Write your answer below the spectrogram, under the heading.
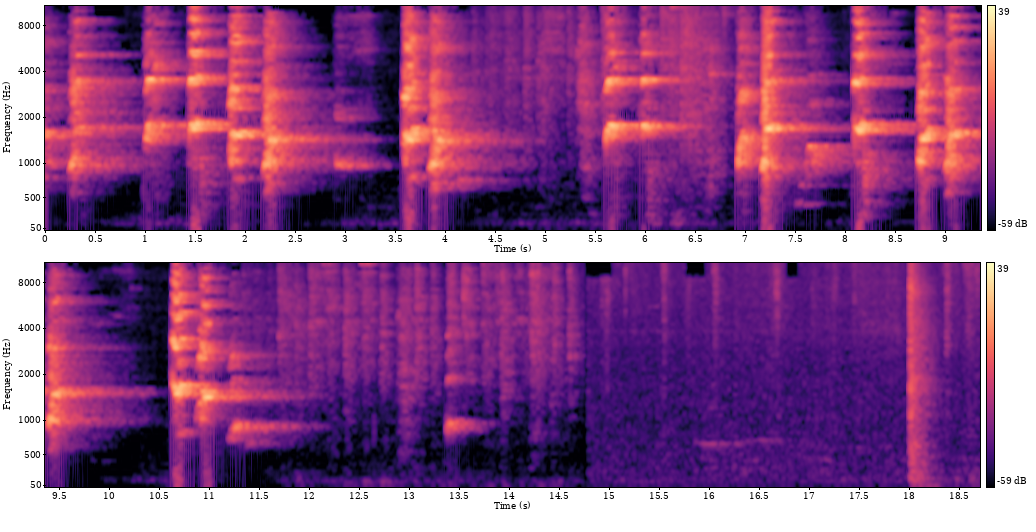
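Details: Playful Dachshund puppies yapping in rapid bursts of high, sharp barks, clustered runs of several yips with short gaps over about twelve seconds, then quiet with a single soft thump near the end.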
